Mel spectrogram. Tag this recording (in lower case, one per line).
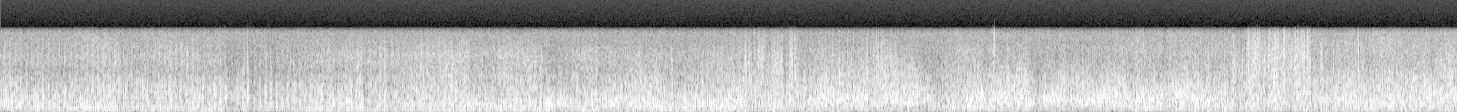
vehicle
